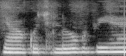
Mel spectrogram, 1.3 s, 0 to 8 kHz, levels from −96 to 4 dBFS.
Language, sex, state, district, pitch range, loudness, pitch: Hindi, female, Jharkhand, Deoghar, 200-230 Hz, -12 LUFS, 205 Hz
